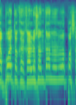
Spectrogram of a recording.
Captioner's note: speaking In Foreign Language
